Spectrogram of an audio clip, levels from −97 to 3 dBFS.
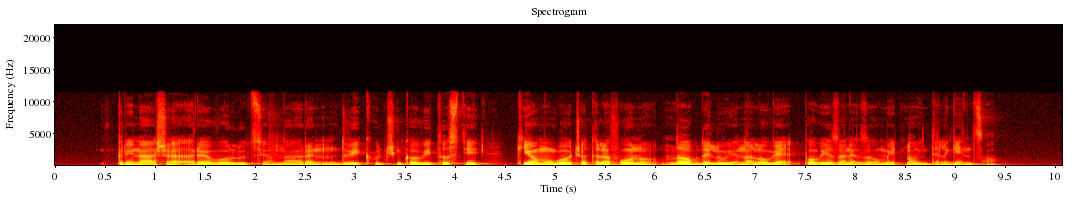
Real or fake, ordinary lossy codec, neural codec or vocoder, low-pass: real; none; none; none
